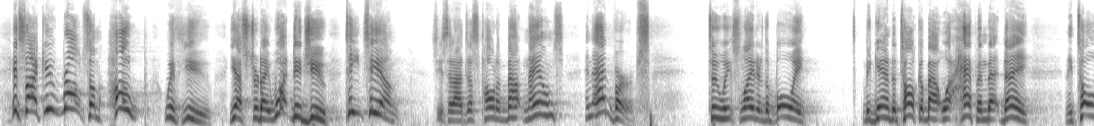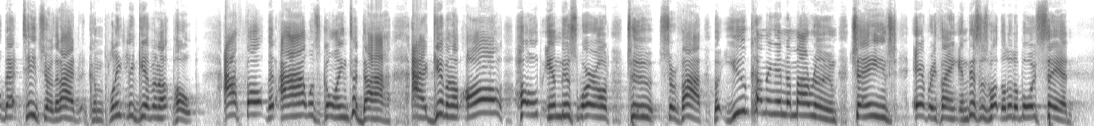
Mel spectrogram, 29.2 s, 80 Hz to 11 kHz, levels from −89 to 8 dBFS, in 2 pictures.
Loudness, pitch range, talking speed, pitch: -21 LUFS, 225-290 Hz, 175 wpm, 250 Hz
